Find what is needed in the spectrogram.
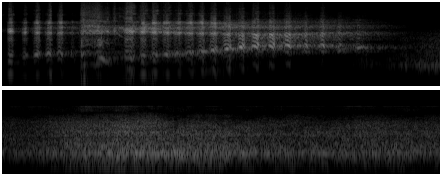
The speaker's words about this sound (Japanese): おお、あれはクエスト博士のジェット機だな。 はい、円盤のことを報告したら飛んでこられました。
